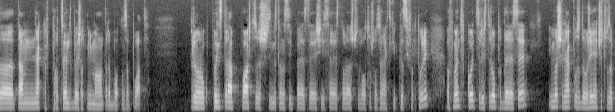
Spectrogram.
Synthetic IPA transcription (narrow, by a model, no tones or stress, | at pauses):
ət̪amnʲakkəfpɾot̪sɛnt̪bɛʃɛot̪minʲimalˠnət̪əɾɐbɔt̪nəzɐplˠa̰t̪ə̥ | pɾimɛɾnʊɐkʊ̥pɾint̪st̪ɾaplˠaʃt̪əʃizmist̪ɛnɐsipɛd̪ɛsɛʃɛːsɛst̪ɔlad̪əʃt̪od̪ovɔlˠst̪voʃt̪ɔt̪snakt̪ikkɤsi̥fɐkt̪uɾi | vɐfmomɛnt̪əfkɔjt̪ʊsɛɾɛɡʲist̪ɾiɾəlˠpod̪ɛɾɛsɛ | iməʃɛnʲakəkvozɐd̪ɐlˠʒɛniɛt͡ʃist̪ʊzɐ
